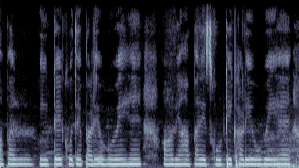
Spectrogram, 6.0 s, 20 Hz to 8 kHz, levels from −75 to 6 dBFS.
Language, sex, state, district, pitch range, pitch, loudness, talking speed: Hindi, female, Uttar Pradesh, Lucknow, 220-230 Hz, 225 Hz, -14 LUFS, 130 wpm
